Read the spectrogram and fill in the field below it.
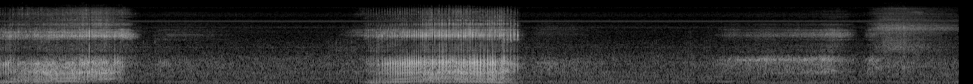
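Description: Loud rasping snores on slow breaths, each lasting about a second, with quiet gaps between: snoring.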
